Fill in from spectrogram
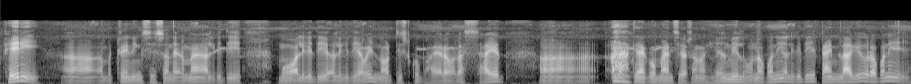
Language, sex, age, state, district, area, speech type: Nepali, male, 45-60, West Bengal, Kalimpong, rural, spontaneous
